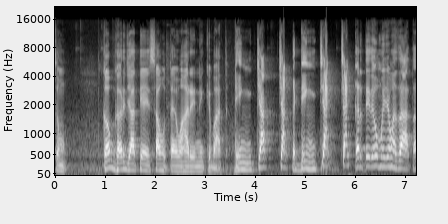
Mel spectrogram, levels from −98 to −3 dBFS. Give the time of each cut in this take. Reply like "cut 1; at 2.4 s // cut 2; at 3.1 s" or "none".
cut 1; at 3.5 s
